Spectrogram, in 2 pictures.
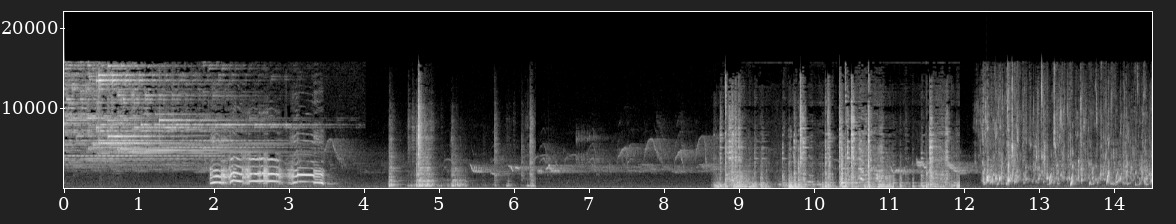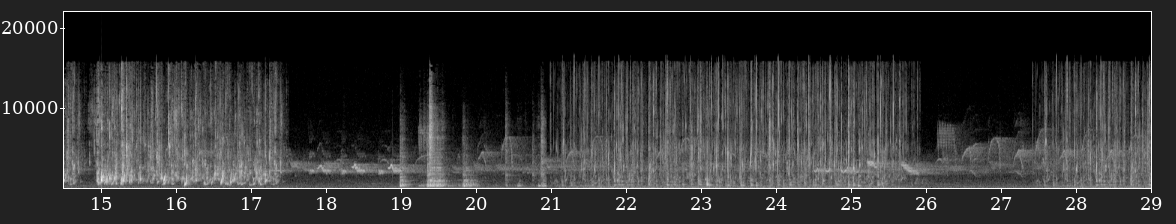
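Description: A rooster crows once, a couple of seconds in. Then water from a miniature hand pump pours and splashes in several long spells, running into a small tin bucket and later into a shallow bowl.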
